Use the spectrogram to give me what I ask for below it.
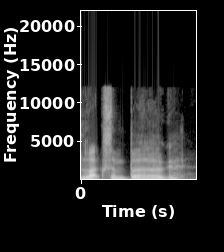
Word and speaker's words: Luxembourg: But we pronounce it as Luxembourg, Berg on the end there, Berg. Yeah, so strange, isn't it? So, but here we say borough, but there it's Berg, and and there's a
